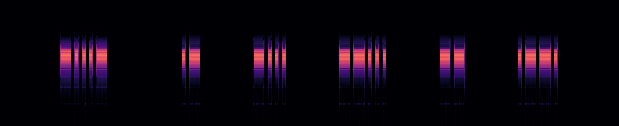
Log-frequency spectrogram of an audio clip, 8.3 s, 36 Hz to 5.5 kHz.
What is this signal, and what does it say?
Morse code, heard as a keyed tone, about 25 wpm, spaced as for 9 wpm, 570 Hz. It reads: <BT>AB7MP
